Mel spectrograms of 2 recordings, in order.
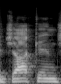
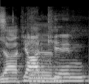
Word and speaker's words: Jakin: J-A-K-I-N. Some people say Jokin, Jakin. – It's pronounced Yadkin. Yeah, Yadkin.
